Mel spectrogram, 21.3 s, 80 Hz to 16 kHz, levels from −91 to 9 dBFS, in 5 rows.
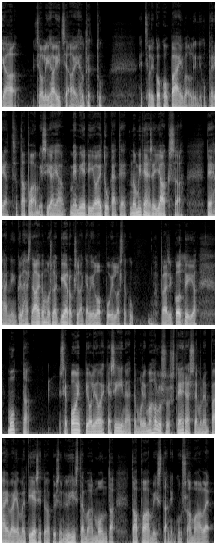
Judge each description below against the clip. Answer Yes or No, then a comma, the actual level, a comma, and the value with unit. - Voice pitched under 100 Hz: Yes, very low, 85 Hz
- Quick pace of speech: Yes, fast, 175 wpm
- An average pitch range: Yes, average, 3.0 semitones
